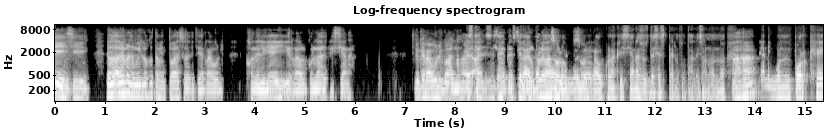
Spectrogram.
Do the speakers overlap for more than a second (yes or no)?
yes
